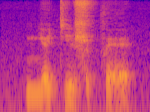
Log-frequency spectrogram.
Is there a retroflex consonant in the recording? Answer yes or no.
yes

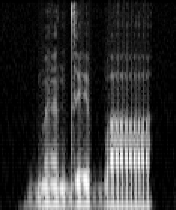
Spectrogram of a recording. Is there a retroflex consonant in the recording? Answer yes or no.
no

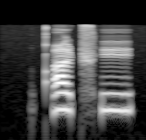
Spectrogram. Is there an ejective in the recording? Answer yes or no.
yes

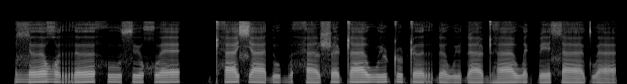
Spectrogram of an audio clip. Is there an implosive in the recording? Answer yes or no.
yes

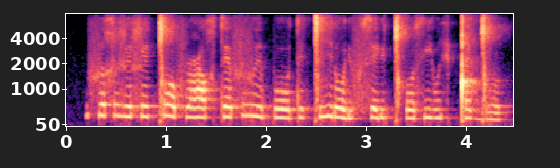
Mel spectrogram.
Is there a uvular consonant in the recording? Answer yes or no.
yes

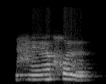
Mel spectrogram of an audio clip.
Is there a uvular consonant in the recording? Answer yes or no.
yes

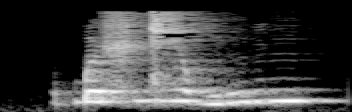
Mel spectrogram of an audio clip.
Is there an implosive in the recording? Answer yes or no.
yes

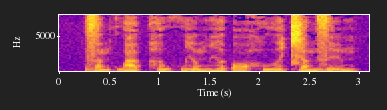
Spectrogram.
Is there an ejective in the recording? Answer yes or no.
no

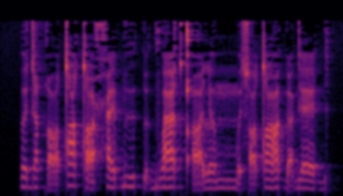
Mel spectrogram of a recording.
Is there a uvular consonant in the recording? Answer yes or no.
yes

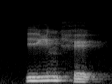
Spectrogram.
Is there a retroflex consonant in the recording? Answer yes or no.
no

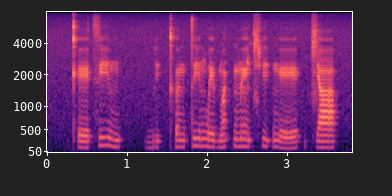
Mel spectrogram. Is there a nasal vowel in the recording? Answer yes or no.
yes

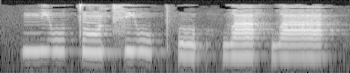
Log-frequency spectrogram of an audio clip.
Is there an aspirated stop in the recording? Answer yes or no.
yes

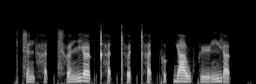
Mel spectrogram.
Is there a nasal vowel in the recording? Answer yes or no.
no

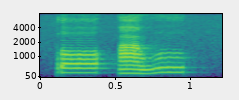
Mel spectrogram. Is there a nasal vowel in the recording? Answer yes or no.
yes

